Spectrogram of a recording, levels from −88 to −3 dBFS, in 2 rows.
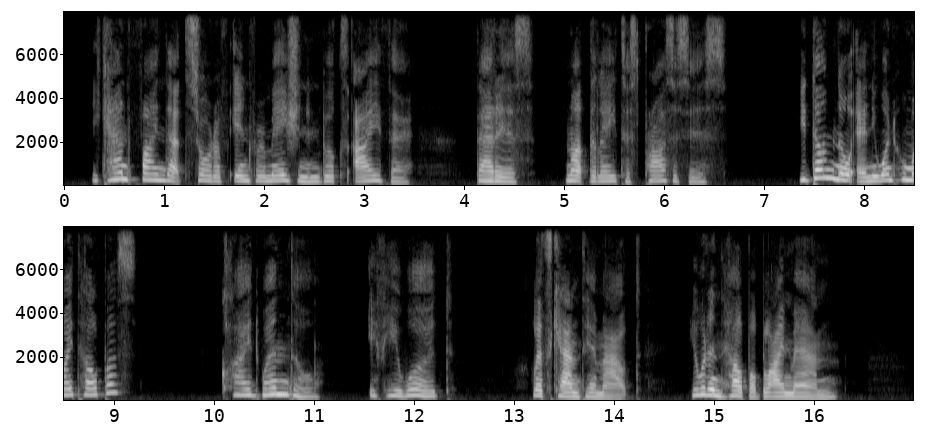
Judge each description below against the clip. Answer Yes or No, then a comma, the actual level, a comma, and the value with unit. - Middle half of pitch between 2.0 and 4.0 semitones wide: No, average, 4.8 semitones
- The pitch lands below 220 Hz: No, high, 230 Hz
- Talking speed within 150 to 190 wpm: No, slow, 135 wpm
